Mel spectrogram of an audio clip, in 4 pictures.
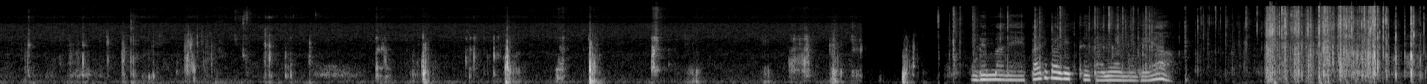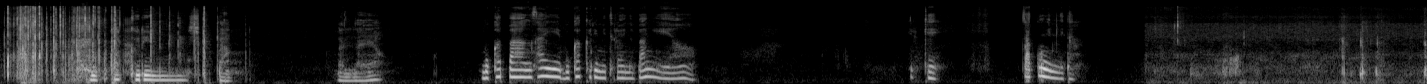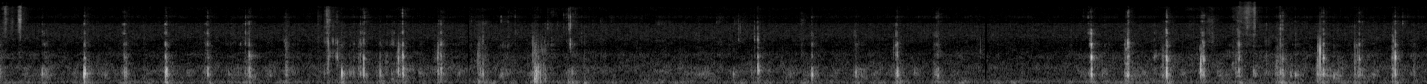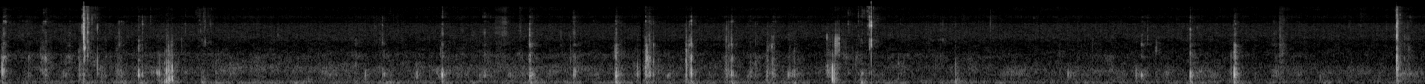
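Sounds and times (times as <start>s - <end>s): person chewing bread: 0.0s - 9.7s, 25.7s - 57.0s.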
